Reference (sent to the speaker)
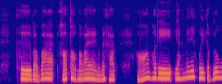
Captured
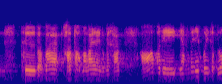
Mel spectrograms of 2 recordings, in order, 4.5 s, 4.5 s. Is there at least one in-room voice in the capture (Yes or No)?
No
